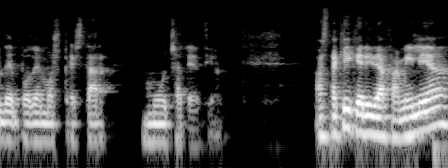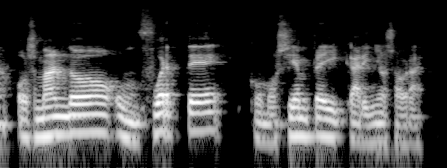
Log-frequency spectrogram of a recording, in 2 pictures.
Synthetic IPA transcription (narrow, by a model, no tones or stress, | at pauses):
nd̪e̞po̞ð̞e̞mo̞spɾe̞st̪aɾ | mut͡ʃaːt̪e̞n̟θjo̰n | a̰st̪akike̞ɾiðafamiljaozmãnd̪o̞uɱfweɾt̪e̞ | ko̞mo̞sje̞mpɾe̞ikaɾiɲo̞soaβ̞ɾa̰θo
